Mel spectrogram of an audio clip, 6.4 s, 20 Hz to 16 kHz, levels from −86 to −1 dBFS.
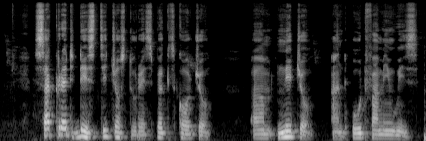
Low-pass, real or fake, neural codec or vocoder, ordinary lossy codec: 14.4 kHz; real; none; none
